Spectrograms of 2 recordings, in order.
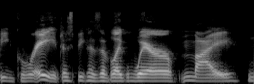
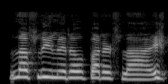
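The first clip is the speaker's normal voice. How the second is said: high, dainty mocking lilt; mock sweetness; 9 semitones higher than usual. Speaker dismissing the glamorized pregnancy image, mock sweetness. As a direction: coo it high, as if pregnancy were precious.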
